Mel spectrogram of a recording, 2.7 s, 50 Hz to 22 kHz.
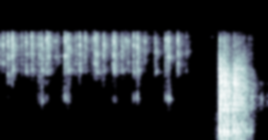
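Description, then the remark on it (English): Dice rattle rapidly in a cupped hand for nearly two seconds, then tumble onto a hard surface with a sharp clatter after a brief pause, a game roll that comes up 2. “Throw those dice away.”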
